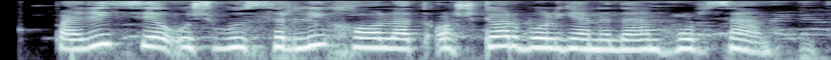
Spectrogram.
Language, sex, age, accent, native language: Uzbek, female, 25-34, Andijon, Uzbek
